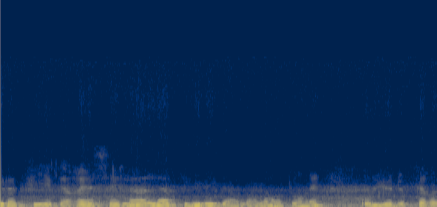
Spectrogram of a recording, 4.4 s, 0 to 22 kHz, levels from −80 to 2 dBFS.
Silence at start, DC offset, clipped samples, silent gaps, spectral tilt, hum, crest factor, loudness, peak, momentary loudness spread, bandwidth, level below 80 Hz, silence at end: 0 s; under 0.1%; under 0.1%; none; -11 dB/octave; none; 14 dB; -23 LUFS; -8 dBFS; 7 LU; 4.1 kHz; -54 dBFS; 0 s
